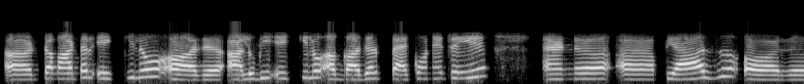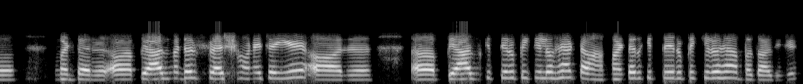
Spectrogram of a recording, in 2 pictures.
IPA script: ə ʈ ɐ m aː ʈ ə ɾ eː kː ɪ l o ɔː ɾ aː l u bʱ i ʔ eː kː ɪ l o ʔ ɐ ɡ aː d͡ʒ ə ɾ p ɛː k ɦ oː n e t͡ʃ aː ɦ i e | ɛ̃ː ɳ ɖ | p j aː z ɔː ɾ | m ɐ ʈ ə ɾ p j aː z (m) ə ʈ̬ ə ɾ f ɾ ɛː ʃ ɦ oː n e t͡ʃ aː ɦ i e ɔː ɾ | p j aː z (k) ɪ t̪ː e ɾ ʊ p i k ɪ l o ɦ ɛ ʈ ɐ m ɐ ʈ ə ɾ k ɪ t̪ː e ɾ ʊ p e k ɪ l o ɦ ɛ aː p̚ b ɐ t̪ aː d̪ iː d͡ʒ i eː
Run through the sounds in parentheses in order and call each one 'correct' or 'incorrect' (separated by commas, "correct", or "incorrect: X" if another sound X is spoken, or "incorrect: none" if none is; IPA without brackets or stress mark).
correct, correct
